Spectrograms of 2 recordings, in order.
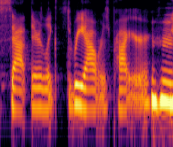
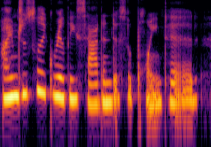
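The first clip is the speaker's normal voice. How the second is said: fake, sugary sweet put-on voice; 3 semitones higher, 3 dB quieter than usual. Recalling how people spoke to them once they became a manager: mimicking a fake sweet voice. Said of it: "use their sweet voice and be like".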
